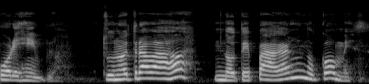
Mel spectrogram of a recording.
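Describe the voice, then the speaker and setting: A woman speaks at a fairly slow pace with a Venezuelan accent. The recording is very clean, the background silent. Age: 20s. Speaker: podcast host. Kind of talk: solo podcast monologue.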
